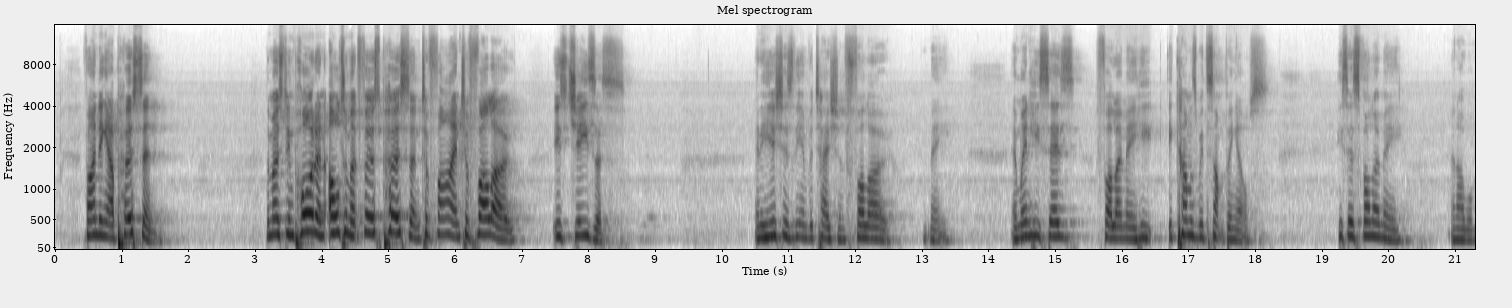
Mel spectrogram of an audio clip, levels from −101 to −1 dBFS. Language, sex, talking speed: English, female, 115 wpm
